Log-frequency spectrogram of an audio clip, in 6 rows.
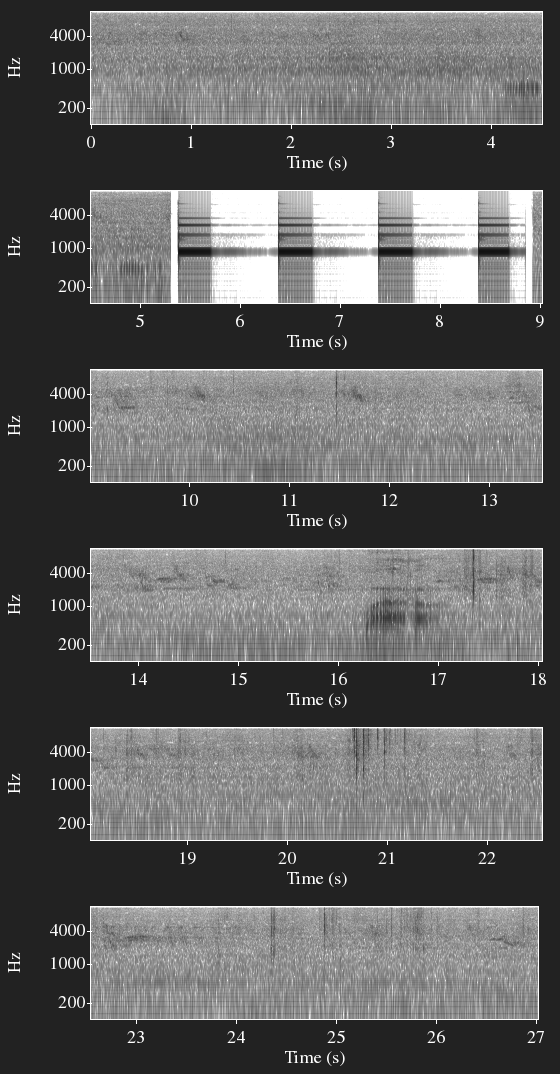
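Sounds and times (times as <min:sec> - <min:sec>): faint outdoor background: 0:00.0 - 0:27.0
electronic beeps: 0:05.4 - 0:08.9.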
